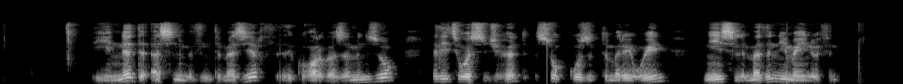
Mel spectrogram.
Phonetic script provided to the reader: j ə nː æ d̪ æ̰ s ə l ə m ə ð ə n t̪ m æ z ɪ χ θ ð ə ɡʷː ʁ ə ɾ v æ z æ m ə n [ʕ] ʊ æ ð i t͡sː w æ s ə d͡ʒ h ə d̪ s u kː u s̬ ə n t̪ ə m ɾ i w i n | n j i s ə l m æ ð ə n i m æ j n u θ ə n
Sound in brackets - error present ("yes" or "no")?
yes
